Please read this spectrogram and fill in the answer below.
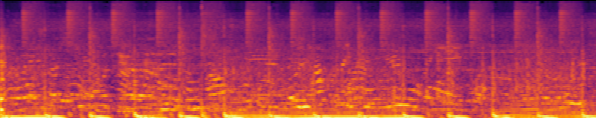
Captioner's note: children chatter excitedly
